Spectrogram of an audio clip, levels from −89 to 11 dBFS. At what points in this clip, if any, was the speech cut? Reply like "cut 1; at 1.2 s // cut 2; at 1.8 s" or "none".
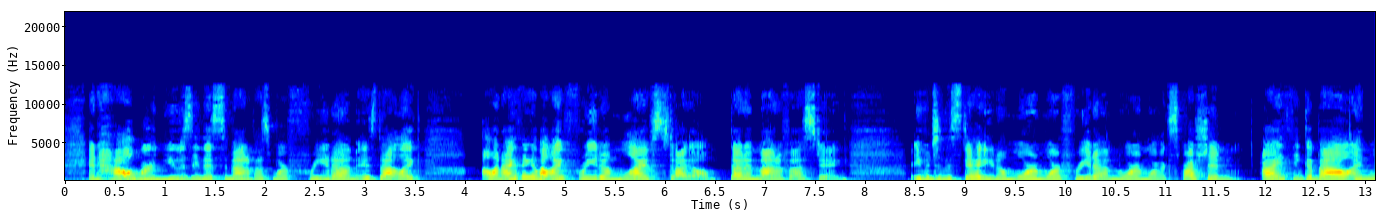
none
